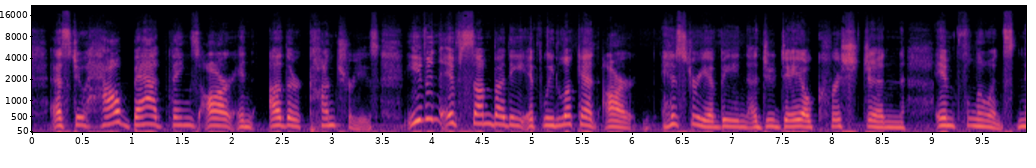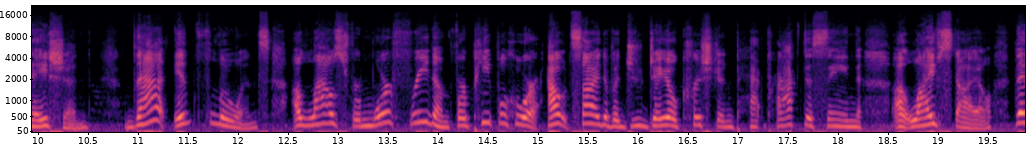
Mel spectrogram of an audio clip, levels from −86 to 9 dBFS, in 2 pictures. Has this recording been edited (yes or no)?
yes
